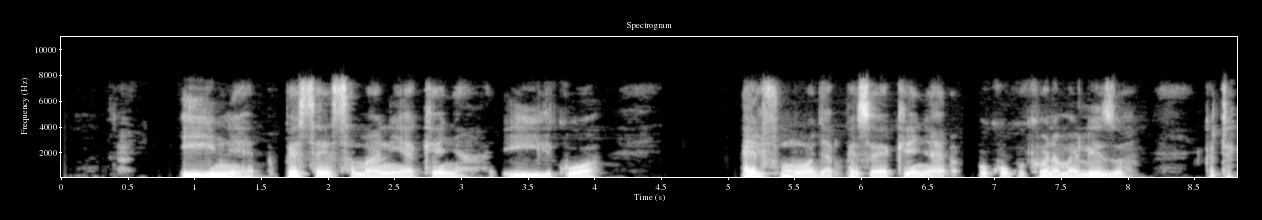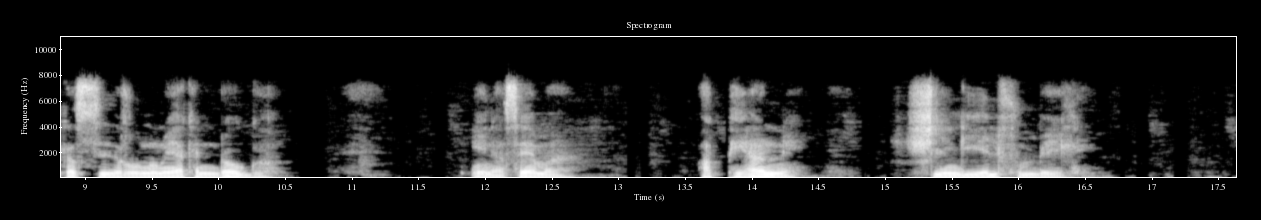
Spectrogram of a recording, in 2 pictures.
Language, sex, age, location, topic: Swahili, male, 25-35, Nakuru, finance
